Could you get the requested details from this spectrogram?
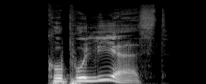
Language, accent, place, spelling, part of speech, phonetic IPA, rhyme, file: German, Germany, Berlin, kopulierst, verb, [ˌkopuˈliːɐ̯st], -iːɐ̯st, De-kopulierst.ogg
- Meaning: second-person singular present of kopulieren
